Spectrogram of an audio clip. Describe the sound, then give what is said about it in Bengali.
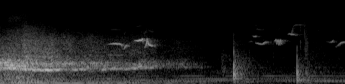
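A car driving fast brakes to a stop at a police station, a loud rushing skid that fades over the first two seconds, followed by scattered bird chirps and two sharp thuds. “দ্রুত গাড়ি চালিয়ে উপস্থিত হলো নীলগঞ্জ থানায়”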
